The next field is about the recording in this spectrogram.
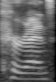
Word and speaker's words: Karen: It's spelt like Karen, like the men. – Yes. Like my sister's name, actually. – Yeah. – Yeah. – But it's actually pronounced like Karen, so there's like an emphasis on the second syllable.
